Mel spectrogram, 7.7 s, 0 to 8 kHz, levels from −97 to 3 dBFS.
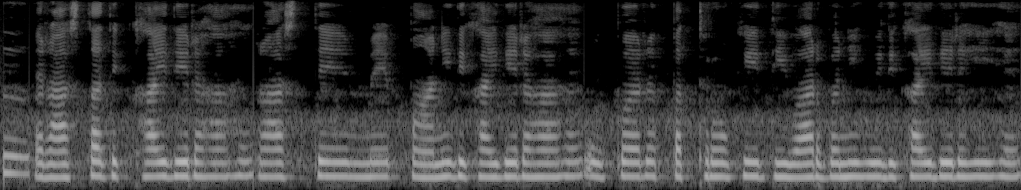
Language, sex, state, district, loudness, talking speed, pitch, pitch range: Hindi, female, Uttar Pradesh, Etah, -34 LUFS, 170 wpm, 220 Hz, 215-220 Hz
